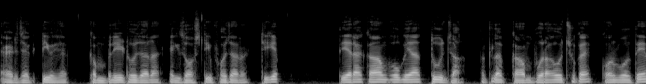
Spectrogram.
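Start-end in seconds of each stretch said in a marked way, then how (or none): none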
